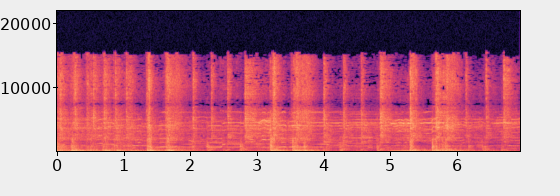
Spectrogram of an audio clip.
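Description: Sasak gendang beleq ensemble playing: big double-headed barrel drums beaten with sticks in a driving rhythm, with metallic crashes and a short repeating melodic figure above the drums.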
